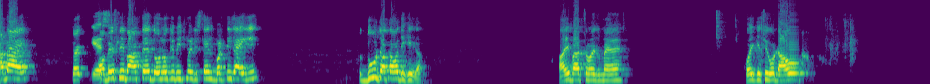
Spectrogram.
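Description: A man speaks calmly in bursts, lecturing nearby.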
